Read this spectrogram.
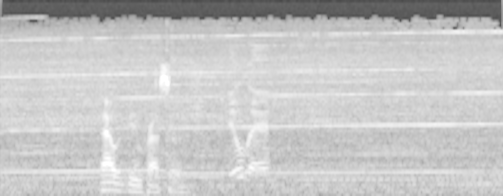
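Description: A racing car engine drones steadily.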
